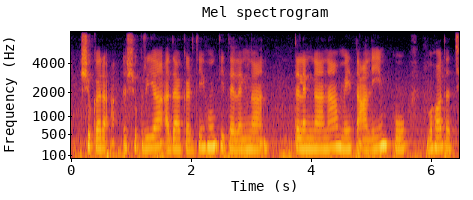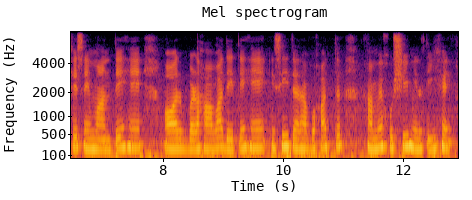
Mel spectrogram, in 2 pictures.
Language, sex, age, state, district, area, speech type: Urdu, female, 30-45, Telangana, Hyderabad, urban, spontaneous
